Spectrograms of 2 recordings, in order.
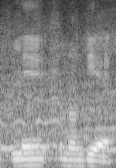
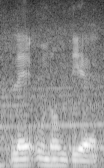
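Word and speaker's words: Les Hunaudières: The street itself is actually called Le Unondier. Le Unondier. Kalau kau tengok dekat Google pun kau takkan dapat dia punya pronunciation.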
